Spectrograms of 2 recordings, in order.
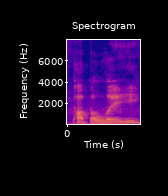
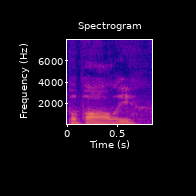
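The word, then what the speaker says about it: Papalii: ghouler tom starling and josh papali because that's actually how you pronounce it not papali according to uh according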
